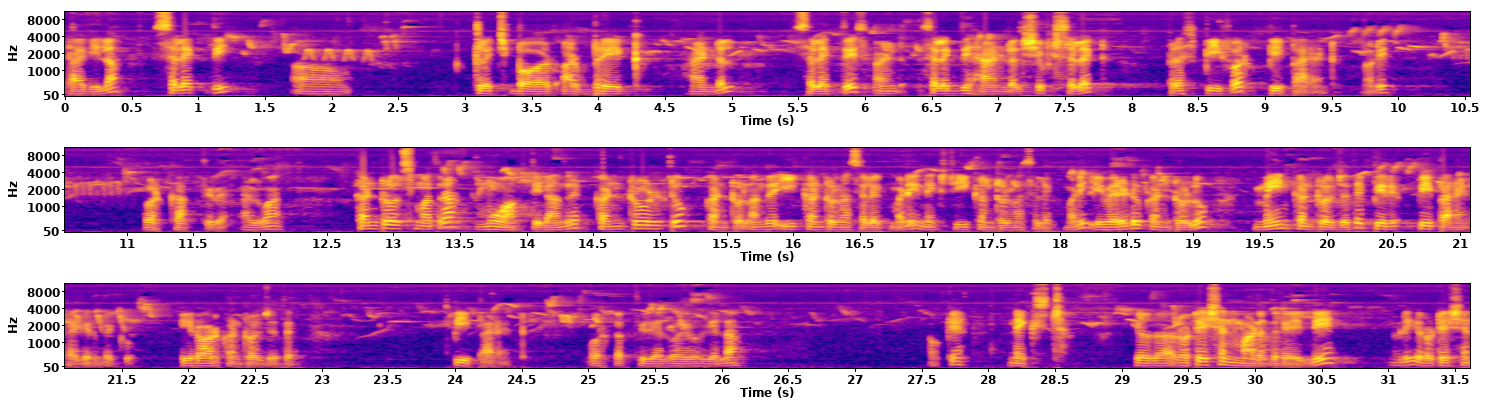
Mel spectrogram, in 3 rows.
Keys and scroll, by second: 2.5 w, 7.8 p, 9.5 e, 12.0 ctrl+z, 23.5 p, 26.7 ctrl+z, 30.1 ctrl+z, 31.5 ctrl+z.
